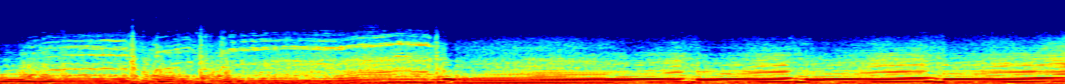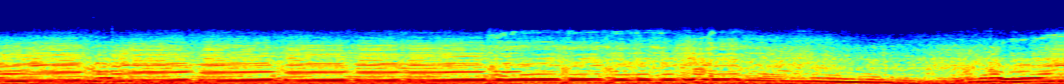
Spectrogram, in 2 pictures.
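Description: Classic Lada's four-cylinder engine heard from inside the cabin, revving hard through the gears under hard driving. The pitch climbs, drops suddenly about four seconds in as a gear is taken, climbs again in steps, then falls away near the end as the revs come down before picking up once more.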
